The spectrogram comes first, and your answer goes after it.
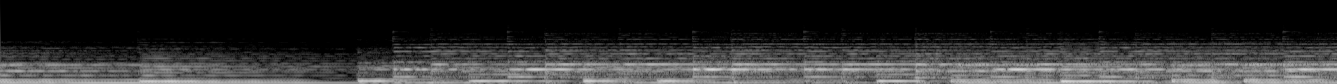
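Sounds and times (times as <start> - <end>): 
upright piano sample: 0.0 - 13.3.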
